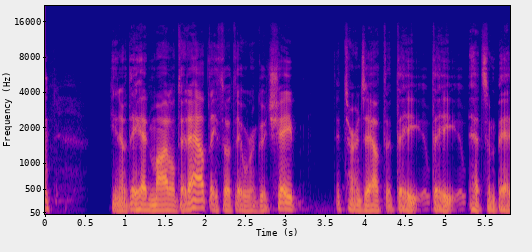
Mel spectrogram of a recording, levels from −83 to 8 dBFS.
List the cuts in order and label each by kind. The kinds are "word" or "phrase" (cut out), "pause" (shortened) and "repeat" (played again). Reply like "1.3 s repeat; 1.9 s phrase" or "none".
4.8 s repeat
